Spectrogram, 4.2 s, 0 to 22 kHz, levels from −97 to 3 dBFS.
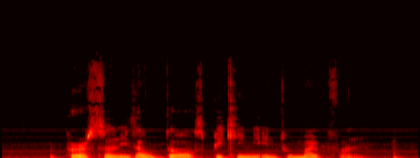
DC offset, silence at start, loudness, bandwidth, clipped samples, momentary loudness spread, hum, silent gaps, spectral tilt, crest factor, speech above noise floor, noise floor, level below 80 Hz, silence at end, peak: under 0.1%; 0.5 s; -47 LUFS; 13.5 kHz; under 0.1%; 21 LU; none; none; -7 dB/octave; 18 dB; 23 dB; -70 dBFS; -82 dBFS; 0.15 s; -30 dBFS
